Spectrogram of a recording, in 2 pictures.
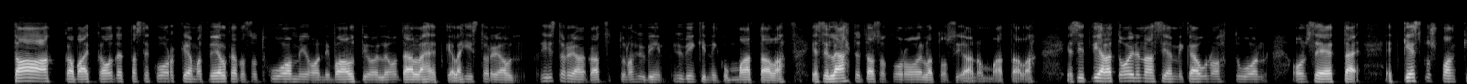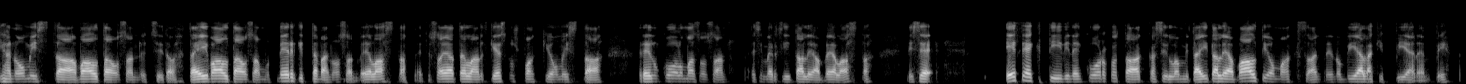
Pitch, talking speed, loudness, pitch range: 130 Hz, 150 wpm, -21 LUFS, 120-140 Hz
